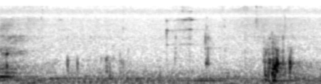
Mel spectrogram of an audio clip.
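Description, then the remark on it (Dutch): A quiet sip of water: faint wet mouth noises and a soft swallow, then a slightly louder gulp near the end, with no talking. “Excuus, even een slokje water.”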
